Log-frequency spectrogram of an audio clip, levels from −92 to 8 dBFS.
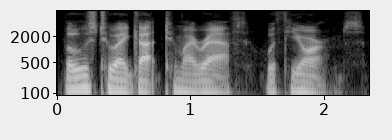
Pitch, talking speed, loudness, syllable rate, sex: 95 Hz, 255 wpm, -20 LUFS, 5.3 syllables/s, male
